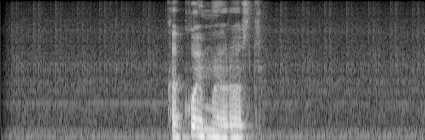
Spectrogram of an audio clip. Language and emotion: Russian, neutral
